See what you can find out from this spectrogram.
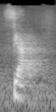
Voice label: spit out, ibibio

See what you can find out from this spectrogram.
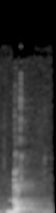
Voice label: Ibibio coffee dregs

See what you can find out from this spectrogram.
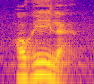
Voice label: hide, Mokilese

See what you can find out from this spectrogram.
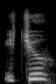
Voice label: "icu", Apatani

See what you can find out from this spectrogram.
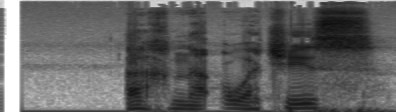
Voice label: poqomchi; oculista

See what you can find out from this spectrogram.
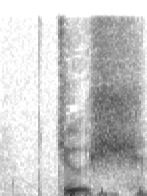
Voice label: "btyux", San Lucas Quiavini; tomato

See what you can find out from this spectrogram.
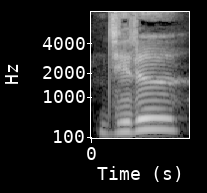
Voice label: "jirw", Apatani

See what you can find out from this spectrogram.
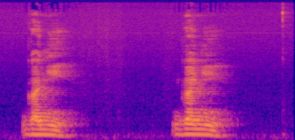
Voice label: "item", Hruso

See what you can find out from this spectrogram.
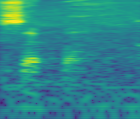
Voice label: "sapa" shell jewlery, Wamesa

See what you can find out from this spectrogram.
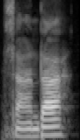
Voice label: "sañda", apatani

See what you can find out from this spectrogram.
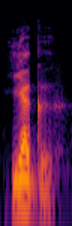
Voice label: "yagw", Apatani

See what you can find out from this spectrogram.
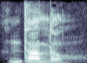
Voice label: "dañlò", Apatani

